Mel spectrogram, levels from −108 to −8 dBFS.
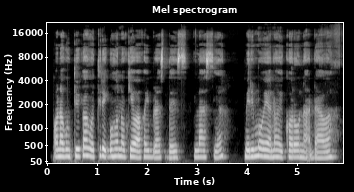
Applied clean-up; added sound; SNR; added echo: neural mask model DeepFilterNet 3.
